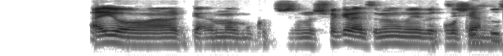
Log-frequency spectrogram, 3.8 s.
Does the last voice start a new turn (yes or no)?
no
